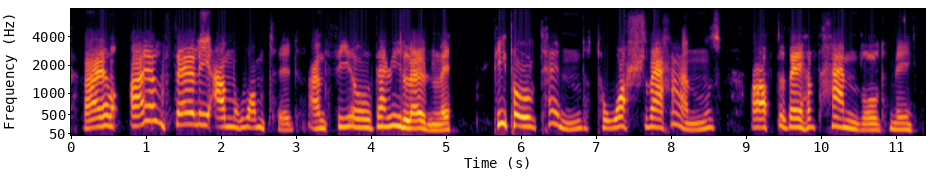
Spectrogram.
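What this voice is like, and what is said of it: Put-on character voice. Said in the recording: “doing this voice”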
